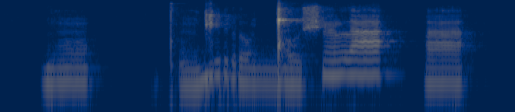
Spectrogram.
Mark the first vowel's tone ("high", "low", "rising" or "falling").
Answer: low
